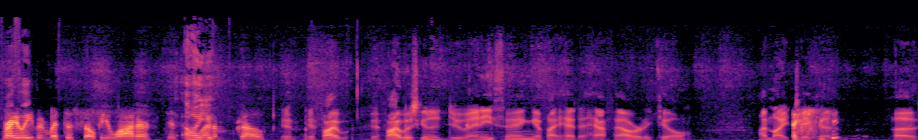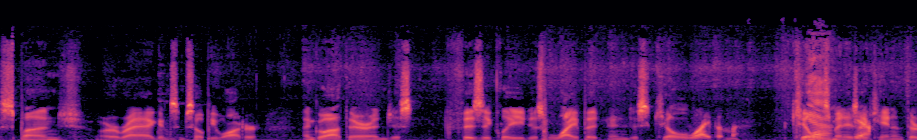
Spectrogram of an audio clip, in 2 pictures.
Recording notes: Plant Experts Live at Prairie Gardens.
